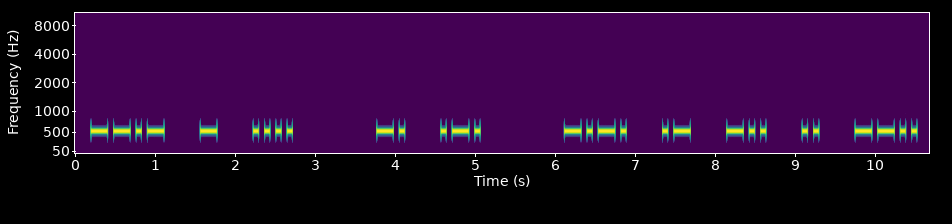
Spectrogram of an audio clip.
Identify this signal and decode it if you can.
Morse code, heard as a keyed tone, about 17 wpm, spaced as for 12 wpm, 530 Hz. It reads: QTH NR CADIZ
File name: CW QSO libroCW4 18-8ppm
